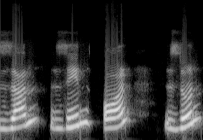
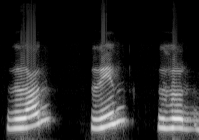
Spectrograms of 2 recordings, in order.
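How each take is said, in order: First: زن, زین with a buzzing, whistling z; tongue behind the teeth for a sharp z in زن; whistled z. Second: زن, زین with a soft th as in "this"; tongue tip out for a gentle, whistle-free زن; very soft dhal. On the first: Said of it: "دونوں میں فرق رکھیں گے". (زن، زین سیٹی کی آواز کے ساتھ) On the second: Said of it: "بہت نرمی سے ادا کریں گے". (زن، زین بہت نرمی سے) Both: Shown as a demonstration.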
